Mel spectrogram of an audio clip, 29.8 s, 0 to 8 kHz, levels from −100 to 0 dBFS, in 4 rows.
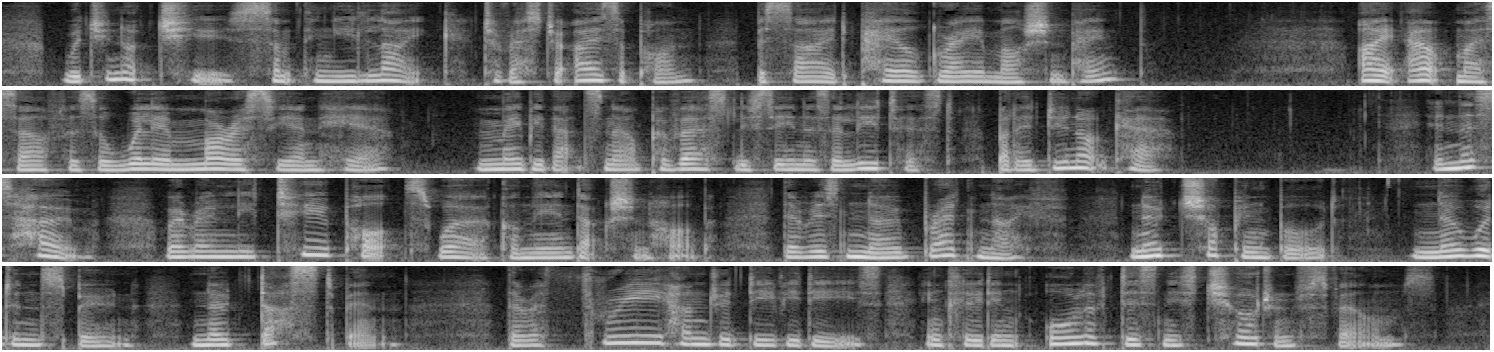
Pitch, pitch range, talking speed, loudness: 185 Hz, 165-205 Hz, 145 wpm, -23 LUFS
